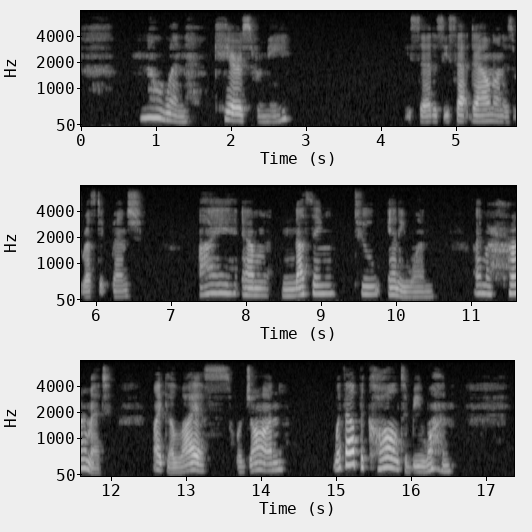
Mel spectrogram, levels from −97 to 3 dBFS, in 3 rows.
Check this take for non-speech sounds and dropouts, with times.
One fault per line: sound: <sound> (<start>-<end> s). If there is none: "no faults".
no faults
